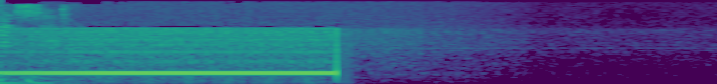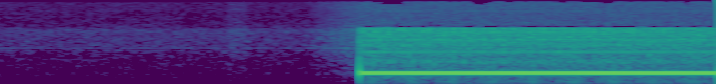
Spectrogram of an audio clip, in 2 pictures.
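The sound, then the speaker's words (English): A telephone line tone sounds as two long, steady, buzzing bursts separated by a silent pause of several seconds. “That phone is busy.”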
